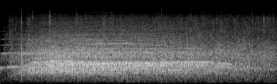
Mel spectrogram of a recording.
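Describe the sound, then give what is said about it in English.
An audience cheers and hollers to vote between kitty litter and toilet paper, a sustained, loud burst of mixed voices. High whoops ride over a broad wash of noise that swells and then slowly tapers off. “So make noise for what you think is going to be more valuable.”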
